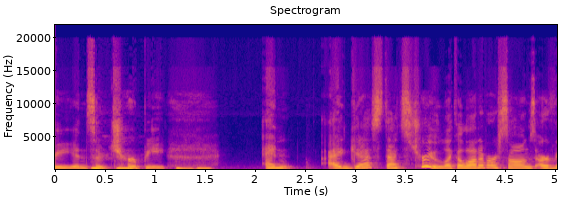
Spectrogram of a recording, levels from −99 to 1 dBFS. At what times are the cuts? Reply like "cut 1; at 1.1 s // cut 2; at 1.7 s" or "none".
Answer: none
